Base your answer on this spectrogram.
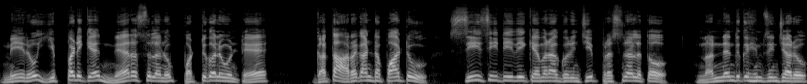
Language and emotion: Telugu, angry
